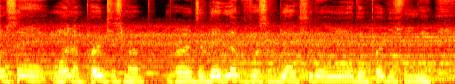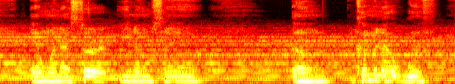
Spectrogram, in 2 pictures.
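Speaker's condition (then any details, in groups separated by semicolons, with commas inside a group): Cerebral palsy, spastic diplegia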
